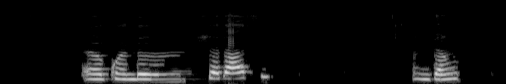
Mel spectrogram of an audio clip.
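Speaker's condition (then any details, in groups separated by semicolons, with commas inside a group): Cerebral palsy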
